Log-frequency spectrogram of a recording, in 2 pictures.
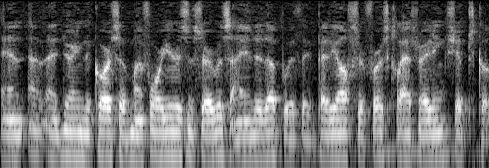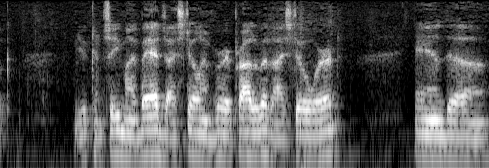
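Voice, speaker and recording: With an American accent, a man speaks in a fairly low pitch and a monotone, flat intonation, with audible room echo around him. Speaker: war veteran. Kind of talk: interview. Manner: halting.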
